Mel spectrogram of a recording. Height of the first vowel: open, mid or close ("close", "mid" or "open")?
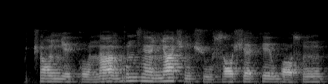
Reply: mid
